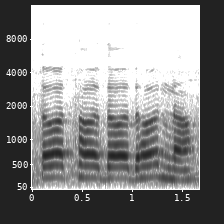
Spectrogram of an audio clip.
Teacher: दंत से। जब आप बोलेंगे तो ना आपका जीभ जो है दांत को टच करेगा।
